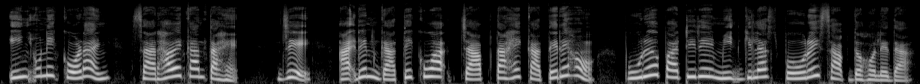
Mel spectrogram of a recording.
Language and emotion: Santali, happy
